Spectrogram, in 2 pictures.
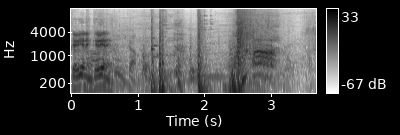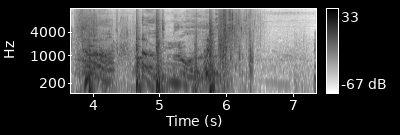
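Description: Blunt weapons thud heavily against bodies in a scuffle.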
